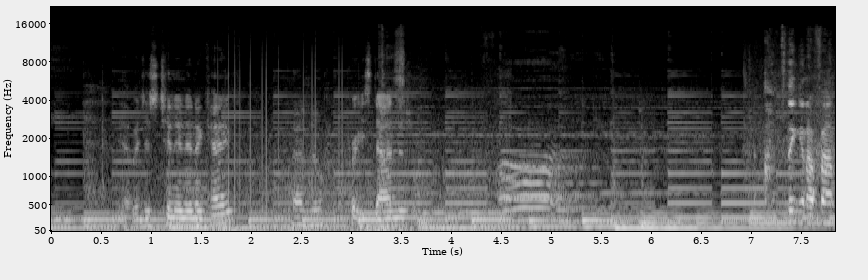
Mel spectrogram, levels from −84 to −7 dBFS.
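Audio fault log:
1.67–2.92 s, train of clicks: A burst of about fifteen sharp ticks sits over the sound for a little over a second. They arrive at roughly 9.6 per second, but the spacing is uneven, so the ticking stumbles rather than keeping a steady beat. Each click has much the same short, hard shape and peaks around 10 dB above the surrounding audio. The likely cause is interference from nearby equipment or a faulty connection or power supply.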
